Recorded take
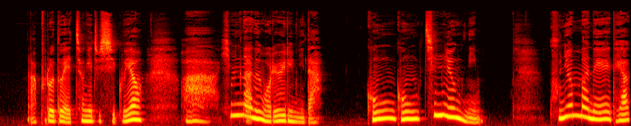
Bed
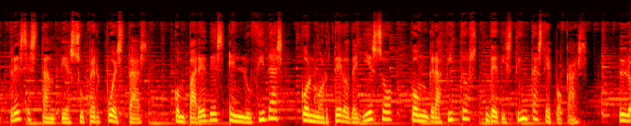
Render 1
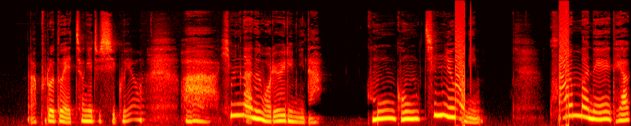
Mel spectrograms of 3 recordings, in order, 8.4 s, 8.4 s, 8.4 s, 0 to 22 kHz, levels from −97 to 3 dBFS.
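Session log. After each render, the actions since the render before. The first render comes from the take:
0:01.67–0:03.11: compressor whose output falls as the input rises −31 dBFS, ratio −0.5
0:04.09–0:05.05: Chebyshev band-stop filter 250–1,300 Hz
0:06.08–0:07.60: wrap-around overflow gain 26 dB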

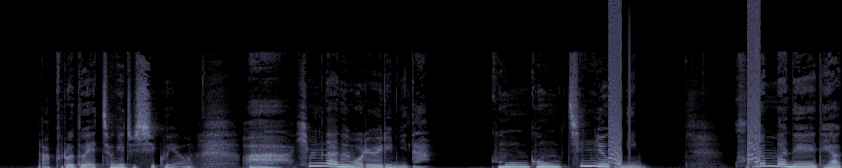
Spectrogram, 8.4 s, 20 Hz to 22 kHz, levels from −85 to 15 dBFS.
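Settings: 0:00.86–0:01.39: floating-point word with a short mantissa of 6 bits
0:02.99–0:03.82: mid-hump overdrive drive 11 dB, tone 2,300 Hz, clips at −16 dBFS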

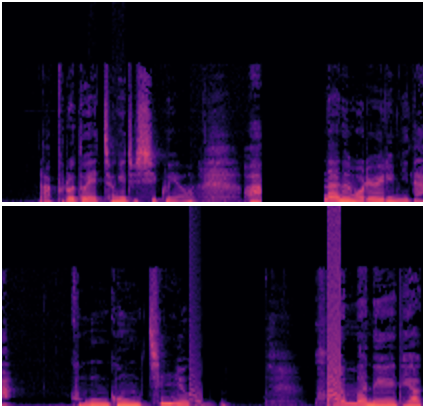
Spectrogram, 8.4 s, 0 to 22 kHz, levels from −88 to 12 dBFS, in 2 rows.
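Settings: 0:02.59–0:03.23: silence
0:04.23–0:05.10: compressor whose output falls as the input rises −31 dBFS
0:05.73–0:06.40: fade out and dull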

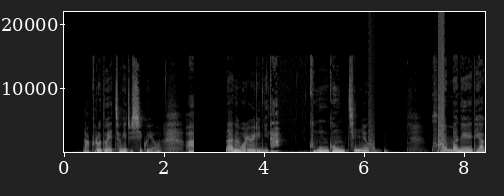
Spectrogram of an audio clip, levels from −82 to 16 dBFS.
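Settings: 0:03.92–0:05.50: high-shelf EQ 2,000 Hz +8.5 dB
0:06.30–0:07.44: one scale factor per block 5 bits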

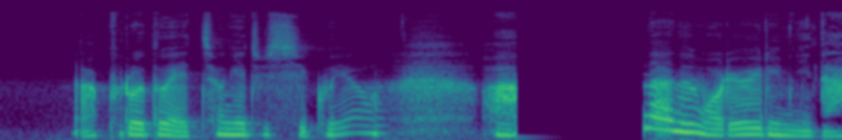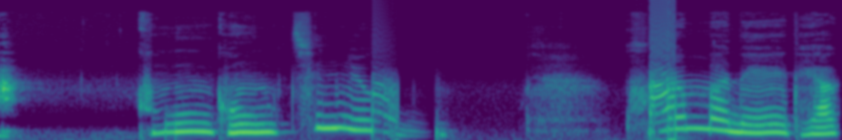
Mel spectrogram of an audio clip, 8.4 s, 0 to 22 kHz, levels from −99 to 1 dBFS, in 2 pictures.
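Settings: high shelf with overshoot 2,400 Hz −12.5 dB, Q 3
mains-hum notches 50/100 Hz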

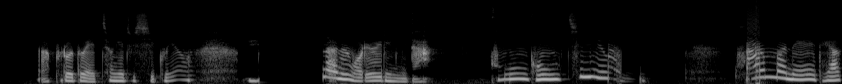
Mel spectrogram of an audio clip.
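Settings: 0:02.38–0:02.59: time-frequency box erased 260–2,400 Hz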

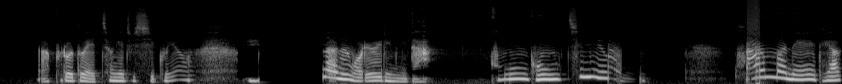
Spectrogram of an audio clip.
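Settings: level +6.5 dB

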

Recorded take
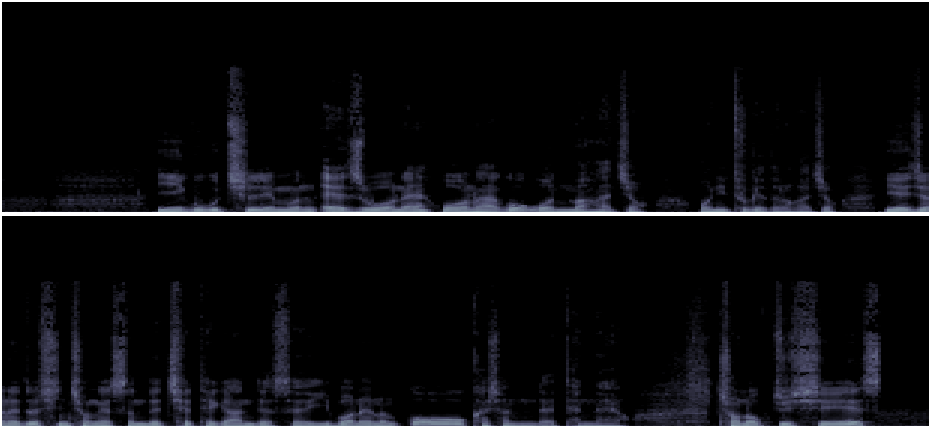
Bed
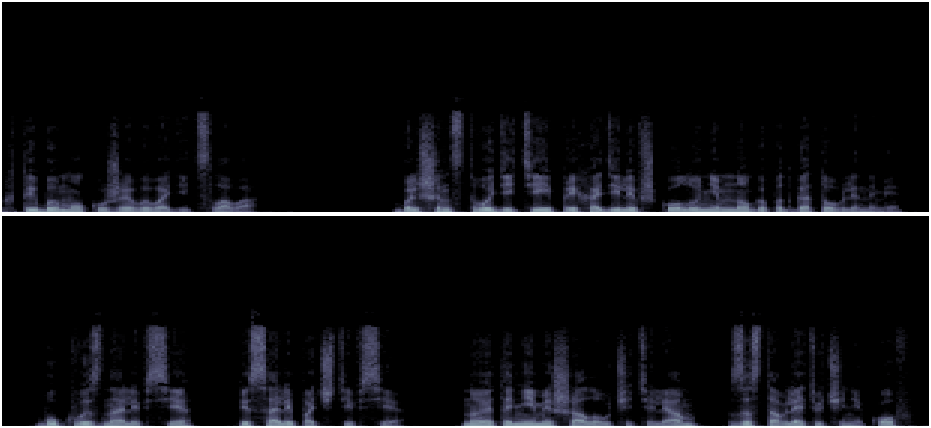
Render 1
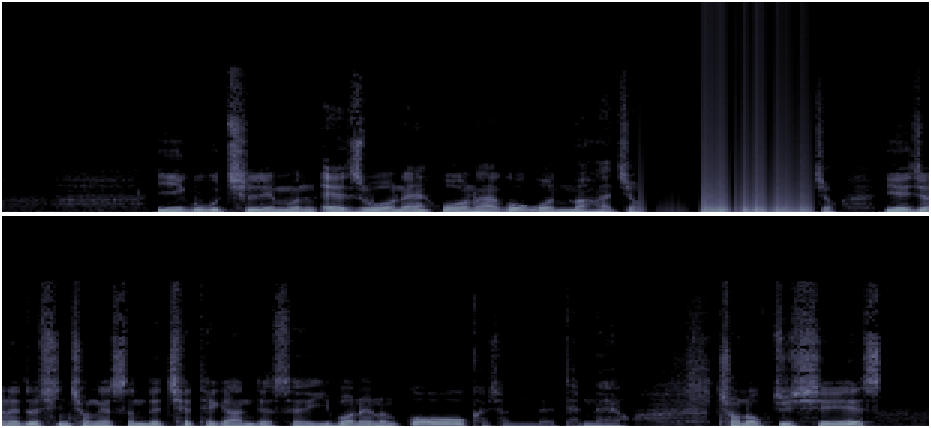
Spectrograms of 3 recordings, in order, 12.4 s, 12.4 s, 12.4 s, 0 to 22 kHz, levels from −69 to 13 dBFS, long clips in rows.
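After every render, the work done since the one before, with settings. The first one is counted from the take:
0:04.23–0:05.41: samples sorted by size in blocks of 256 samples
0:09.30–0:10.06: downward compressor 12 to 1, threshold −38 dBFS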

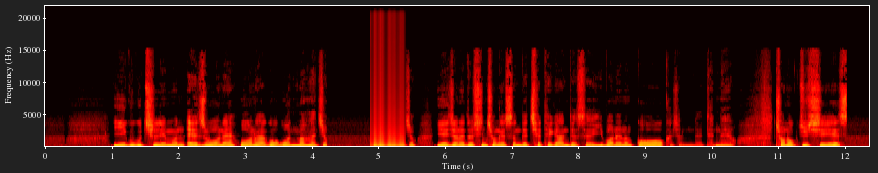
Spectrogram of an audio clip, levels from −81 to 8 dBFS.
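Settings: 0:04.22–0:04.87: fill with room tone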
